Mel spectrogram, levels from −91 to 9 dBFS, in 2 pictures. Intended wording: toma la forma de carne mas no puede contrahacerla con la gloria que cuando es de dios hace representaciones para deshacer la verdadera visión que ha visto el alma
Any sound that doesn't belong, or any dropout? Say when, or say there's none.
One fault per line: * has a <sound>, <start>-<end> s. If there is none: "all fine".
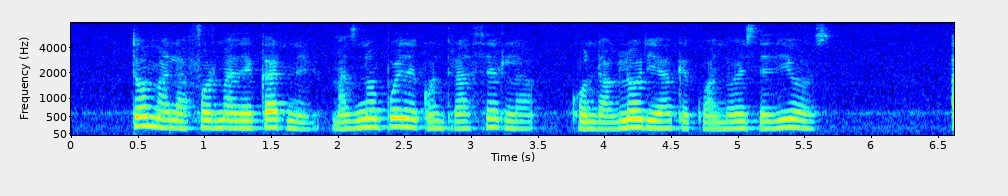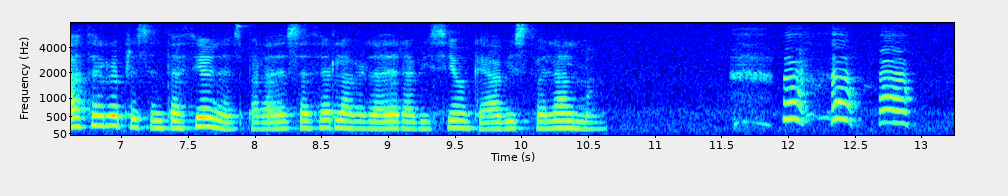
* has a laugh, 11.5-13.0 s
